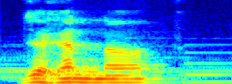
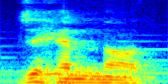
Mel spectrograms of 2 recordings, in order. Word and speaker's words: Jagannath: This name can be pronounced in two ways. Jagannath or Jegannath.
